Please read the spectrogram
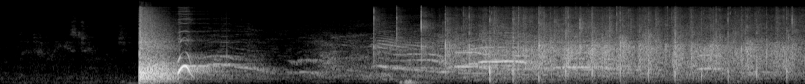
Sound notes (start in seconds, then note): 1.4 loud Bang; 3.1 audience cheers and applauds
